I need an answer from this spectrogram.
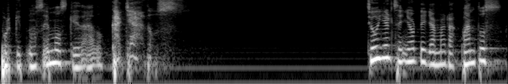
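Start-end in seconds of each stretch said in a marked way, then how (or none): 0.0-2.4 hushed hymn line. Acted. Sorrowful hymn line quoted.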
